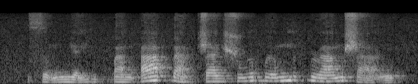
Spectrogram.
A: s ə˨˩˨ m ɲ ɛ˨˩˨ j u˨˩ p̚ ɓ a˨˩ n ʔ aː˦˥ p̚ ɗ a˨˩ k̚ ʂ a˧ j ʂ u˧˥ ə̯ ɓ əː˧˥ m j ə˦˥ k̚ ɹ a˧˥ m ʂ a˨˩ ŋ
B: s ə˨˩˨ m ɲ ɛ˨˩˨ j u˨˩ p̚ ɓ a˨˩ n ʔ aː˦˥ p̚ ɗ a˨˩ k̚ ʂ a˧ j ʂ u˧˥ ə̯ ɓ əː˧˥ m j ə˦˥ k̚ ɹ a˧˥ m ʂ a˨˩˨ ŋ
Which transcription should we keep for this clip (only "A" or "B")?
B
